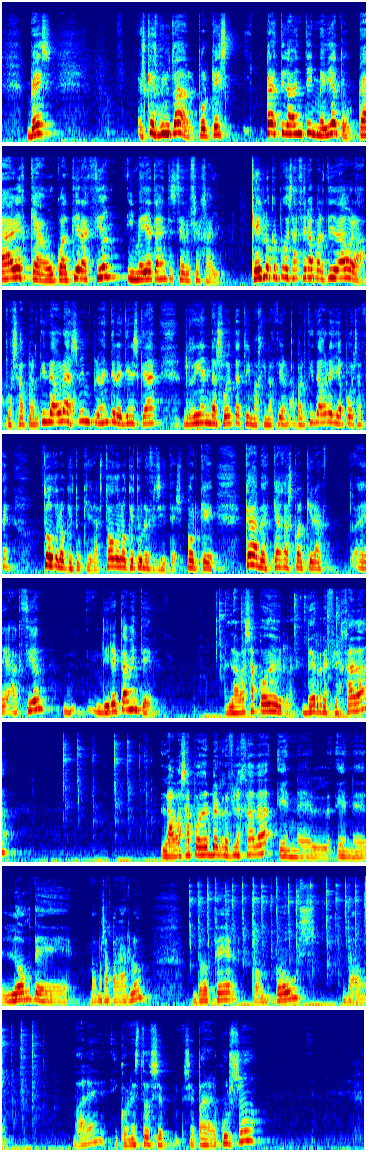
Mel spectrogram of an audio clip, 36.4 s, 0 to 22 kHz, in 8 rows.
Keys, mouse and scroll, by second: 21.1 ctrl+l, 22.0 super+h, 22.3 ctrl+l, 23.6 ctrl+c, 24.3 ctrl+l, 29.3-32.3 typing.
